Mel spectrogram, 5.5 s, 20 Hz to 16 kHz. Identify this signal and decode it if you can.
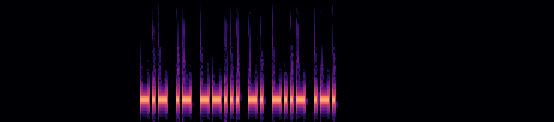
Morse code, heard as a keyed tone, about 39 wpm, 700 Hz. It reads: KA7NXR
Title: USA Call Signs - 6 Characters - Repeated 2x - 40wpm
